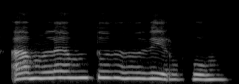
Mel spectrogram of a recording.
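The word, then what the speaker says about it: أم لم تنذرهم: Am lam tunzirhum. Kembali ya, ini gunah. Gunah itu minimal 3 harokat, tidak boleh kurang. Kalau mau sempurna. Jadi kalau bacanya gini boleh nggak? Am lam tunzirhum. Kurang sempurna. Ingat bahwa kalau kita belajar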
